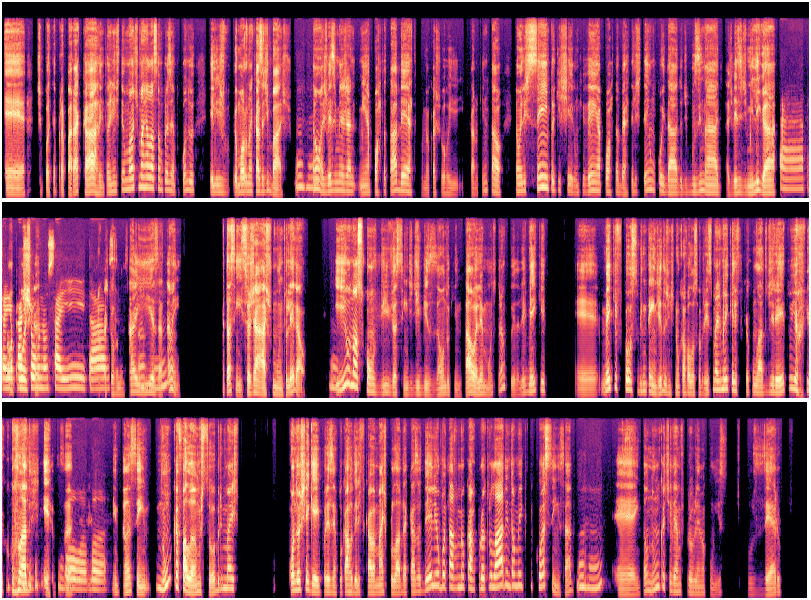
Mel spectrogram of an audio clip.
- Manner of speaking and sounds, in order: tapping; laugh; chuckle
- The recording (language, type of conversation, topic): Portuguese, podcast, O que significa ser um bom vizinho hoje?
- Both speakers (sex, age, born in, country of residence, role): female, 30-34, Brazil, Cyprus, host; male, 35-39, Brazil, Portugal, guest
